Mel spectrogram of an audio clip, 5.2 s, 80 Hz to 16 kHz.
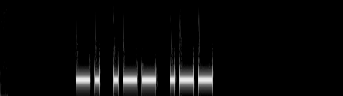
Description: Morse code, heard as a keyed tone, about 17 wpm, 700 Hz. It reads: NWW
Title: USA Call Sign Postfixes - 3 Letters 17wpm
